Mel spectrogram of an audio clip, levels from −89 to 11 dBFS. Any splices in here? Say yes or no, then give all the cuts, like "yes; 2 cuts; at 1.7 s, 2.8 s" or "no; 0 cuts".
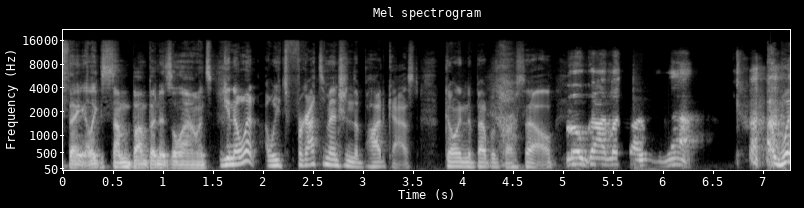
no; 0 cuts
